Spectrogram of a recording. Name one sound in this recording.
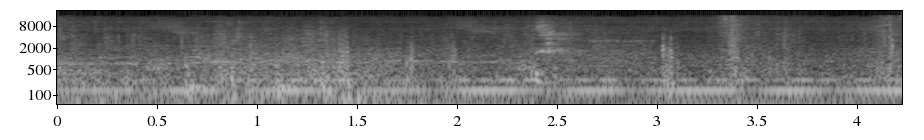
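Footsteps thud quickly across a rooftop.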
